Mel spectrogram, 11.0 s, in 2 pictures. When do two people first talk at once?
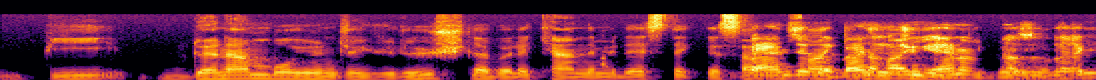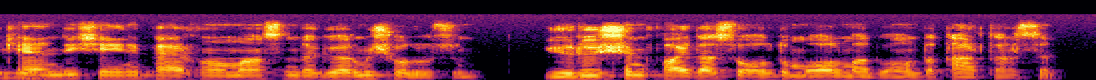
3.6 s

